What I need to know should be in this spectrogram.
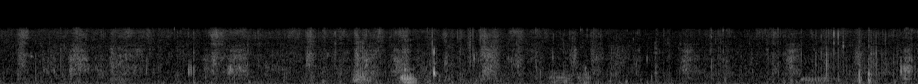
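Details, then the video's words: Wild boar in a sounder, foraging in forest near a brook, giving scattered soft snuffling grunts, with one stronger grunt near the middle, amid steady rustling and trampling of leaf litter. "Eine Wildschwein Rotte!"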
